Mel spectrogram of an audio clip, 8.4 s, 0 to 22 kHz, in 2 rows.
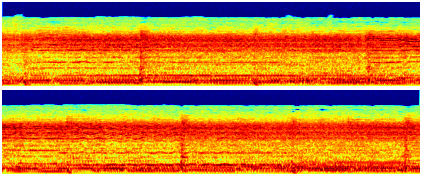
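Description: Old-school death metal from a 1990 demo tape: distorted electric guitar riffing with bass and drums, with a sharp accent hit about once a second.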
